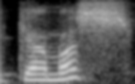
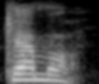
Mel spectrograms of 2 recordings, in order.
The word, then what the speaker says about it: Camus: albert camus we we we generally say gammas for our uh is our power con comfort but is generally pronounced as a word camo camo not so camo so sisyphus is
